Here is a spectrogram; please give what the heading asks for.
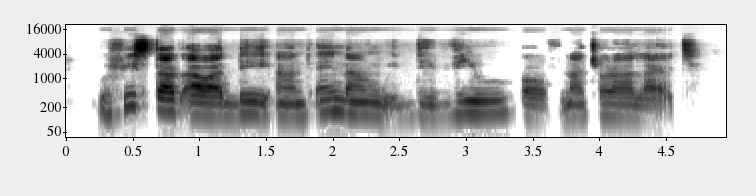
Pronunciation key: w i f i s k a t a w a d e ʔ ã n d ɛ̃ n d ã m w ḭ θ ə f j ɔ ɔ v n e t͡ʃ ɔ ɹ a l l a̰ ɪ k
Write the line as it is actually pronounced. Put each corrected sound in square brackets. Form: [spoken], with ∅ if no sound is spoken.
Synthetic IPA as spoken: w i f i s [t] a t a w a d e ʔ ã n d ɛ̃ n d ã m w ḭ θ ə [v] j [u] ɔ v n [a] t͡ʃ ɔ ɹ a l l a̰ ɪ [t]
